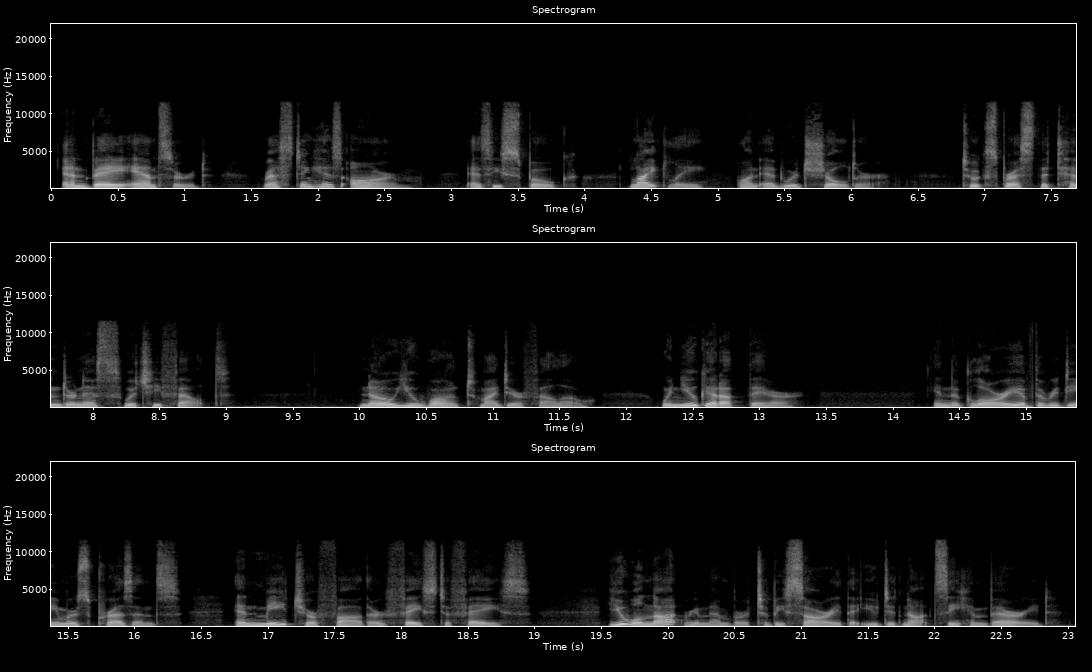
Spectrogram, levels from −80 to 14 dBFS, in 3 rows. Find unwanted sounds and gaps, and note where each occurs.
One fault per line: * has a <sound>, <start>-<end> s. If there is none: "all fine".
all fine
